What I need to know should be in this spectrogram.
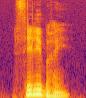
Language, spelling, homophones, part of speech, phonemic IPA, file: French, célébrer, célébrai / célébré / célébrée / célébrées / célébrés / célébrez, verb, /se.le.bʁe/, Fr-célébrer.ogg
- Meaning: 1. to celebrate 2. to observe (a holiday, event, etc.) 3. to perform, to officiate at 4. to worship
